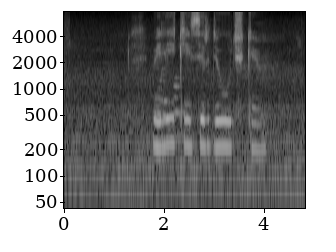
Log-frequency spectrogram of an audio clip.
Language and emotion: Russian, sad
